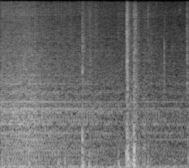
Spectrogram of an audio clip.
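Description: Footsteps scuff on hard ground.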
